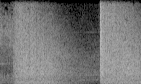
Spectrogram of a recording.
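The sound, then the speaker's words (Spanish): Two loud gunshots, the first shots fired from a building over a town square near the church of Santiago, ring out a little over a second apart, each sharp crack trailing into a long, rumbling echo. No voices are heard. “Escuché los primeros disparos.”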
